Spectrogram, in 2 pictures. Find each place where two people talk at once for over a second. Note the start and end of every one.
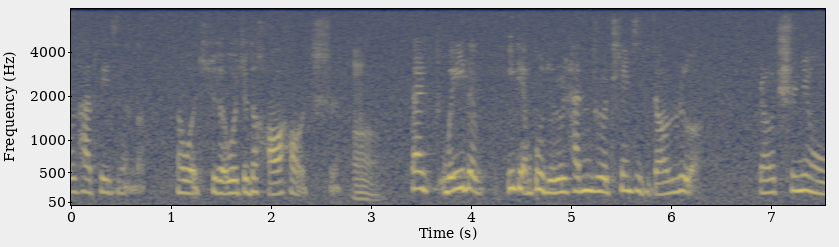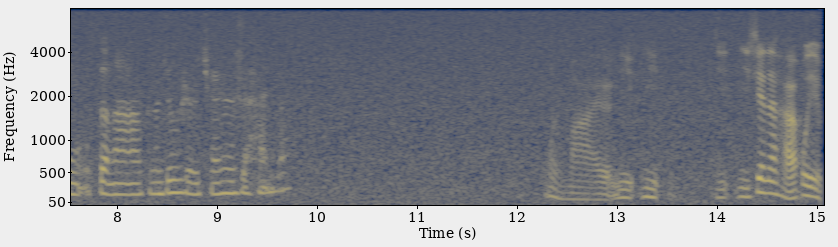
none

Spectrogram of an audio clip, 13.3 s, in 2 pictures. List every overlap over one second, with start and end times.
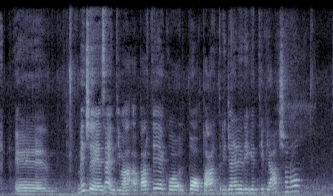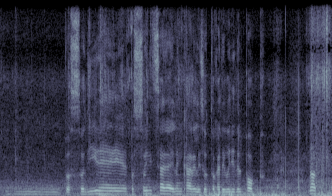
none

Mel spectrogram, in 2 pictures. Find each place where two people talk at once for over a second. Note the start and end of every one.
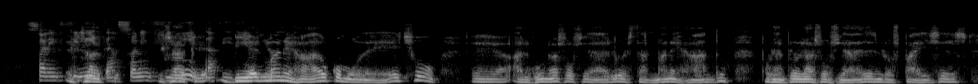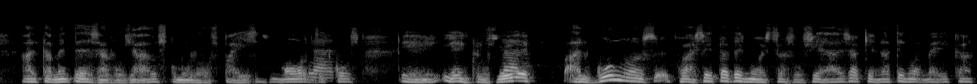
1.6-2.8

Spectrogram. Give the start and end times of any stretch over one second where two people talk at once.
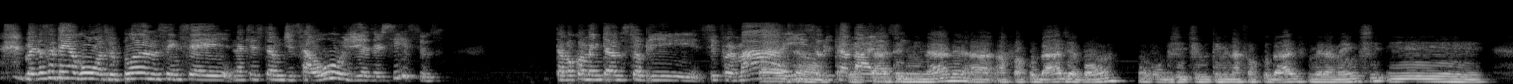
7.6-9.1

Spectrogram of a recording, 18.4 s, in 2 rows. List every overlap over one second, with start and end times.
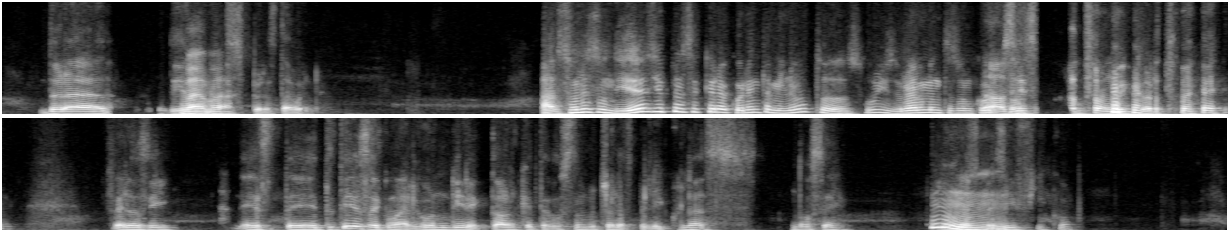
none

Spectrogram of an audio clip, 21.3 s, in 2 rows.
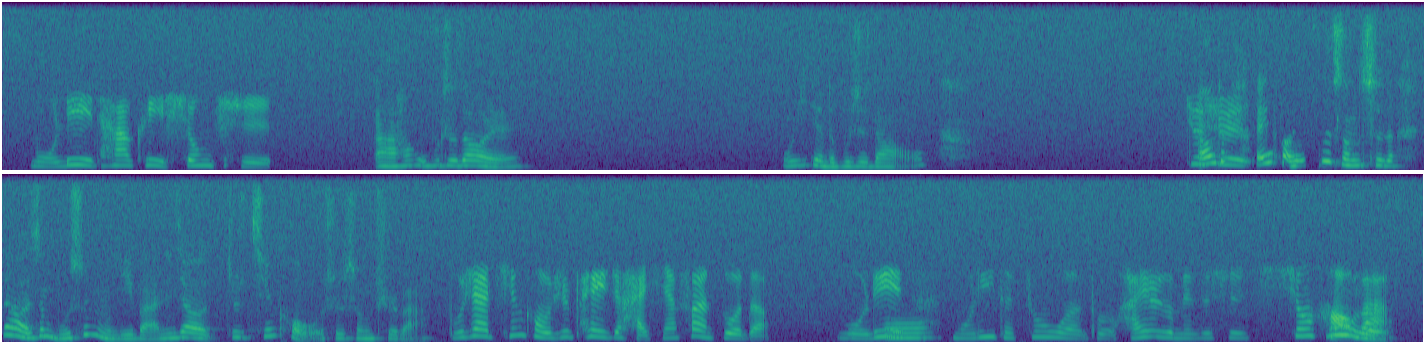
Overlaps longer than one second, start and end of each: none

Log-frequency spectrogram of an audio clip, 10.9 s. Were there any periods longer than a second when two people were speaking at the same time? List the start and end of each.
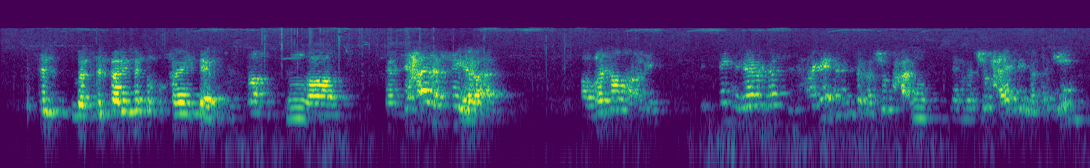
none

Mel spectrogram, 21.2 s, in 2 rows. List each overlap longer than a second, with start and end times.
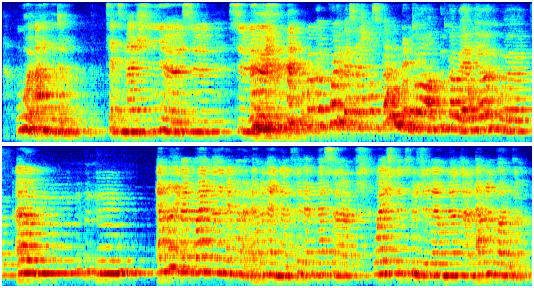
none

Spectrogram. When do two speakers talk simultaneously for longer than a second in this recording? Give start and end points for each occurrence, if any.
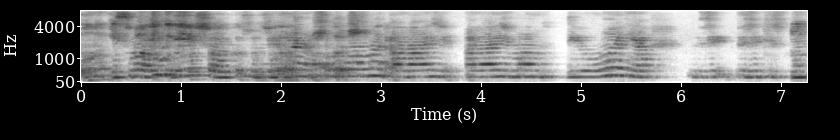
1.6-2.8

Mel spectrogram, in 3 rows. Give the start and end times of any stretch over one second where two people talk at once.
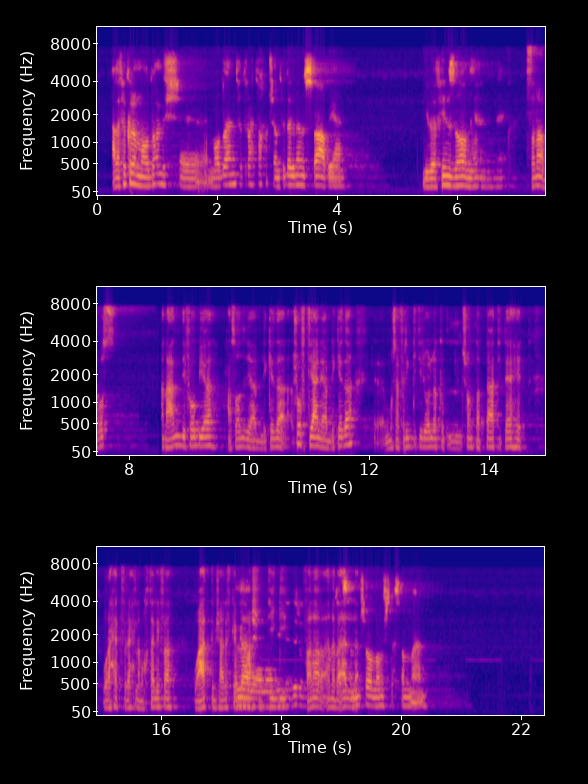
17.2-19.3

